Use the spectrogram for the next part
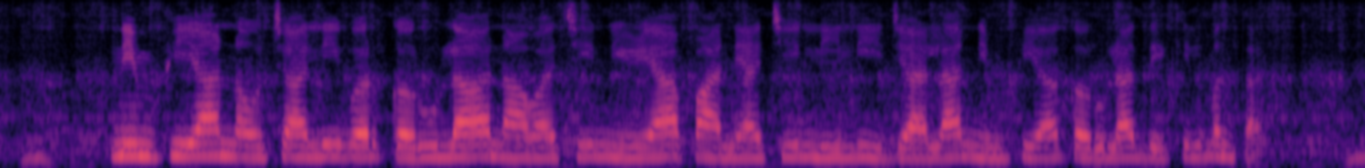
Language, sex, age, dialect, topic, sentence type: Marathi, female, 36-40, Varhadi, agriculture, statement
